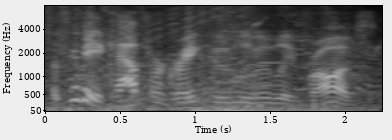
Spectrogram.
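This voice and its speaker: A man's voice: medium pitch, expressive, fast talker, music in the background. A man casting an amateur video game match with playful, rambling play-by-play commentary full of ums. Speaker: esports caster.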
